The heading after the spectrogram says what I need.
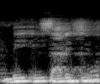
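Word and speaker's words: بئس الاسم: Bi'salismu tulisannya bi'salismu, bacanya bi'salismu.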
